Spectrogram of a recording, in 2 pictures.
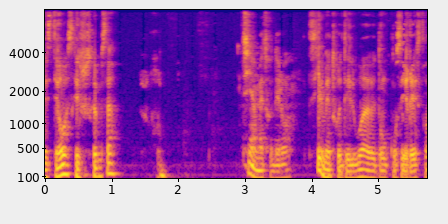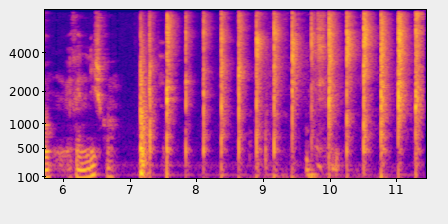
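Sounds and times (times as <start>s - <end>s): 
speech: 0.0s - 1.8s, 3.0s - 6.9s
one person clapping hands: 7.2s - 11.4s.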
